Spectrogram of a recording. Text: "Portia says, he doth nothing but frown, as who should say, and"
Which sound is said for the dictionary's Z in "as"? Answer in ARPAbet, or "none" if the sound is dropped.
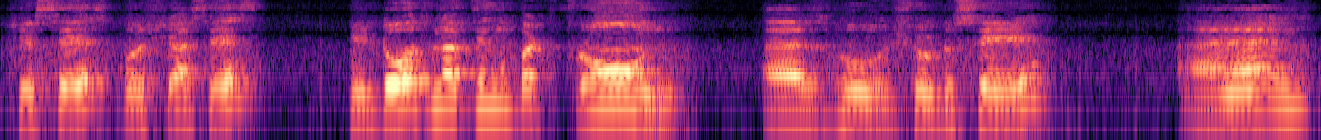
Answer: Z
